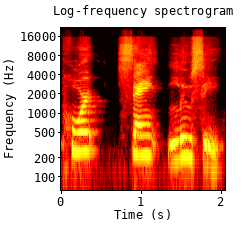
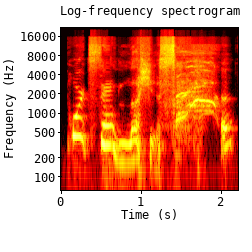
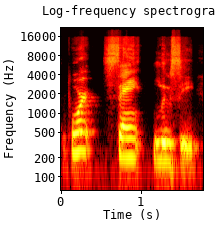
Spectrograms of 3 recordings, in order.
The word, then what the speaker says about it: Port St. Lucie: See, Port Lucy, pronounce Lucy, Port St. Lucie. Okay, thank you, Maya. I didn't add luscious dame to the end of it. Port, what is it? Port St. Luscious.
